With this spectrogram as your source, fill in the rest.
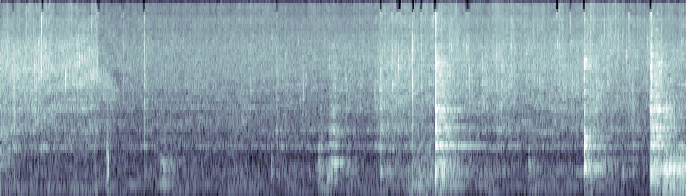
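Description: Garlic sautéing in a pan with ginger and onion for octopus adobo, a steady close sizzle broken by a few sharp scraping stir strokes, with no talking.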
